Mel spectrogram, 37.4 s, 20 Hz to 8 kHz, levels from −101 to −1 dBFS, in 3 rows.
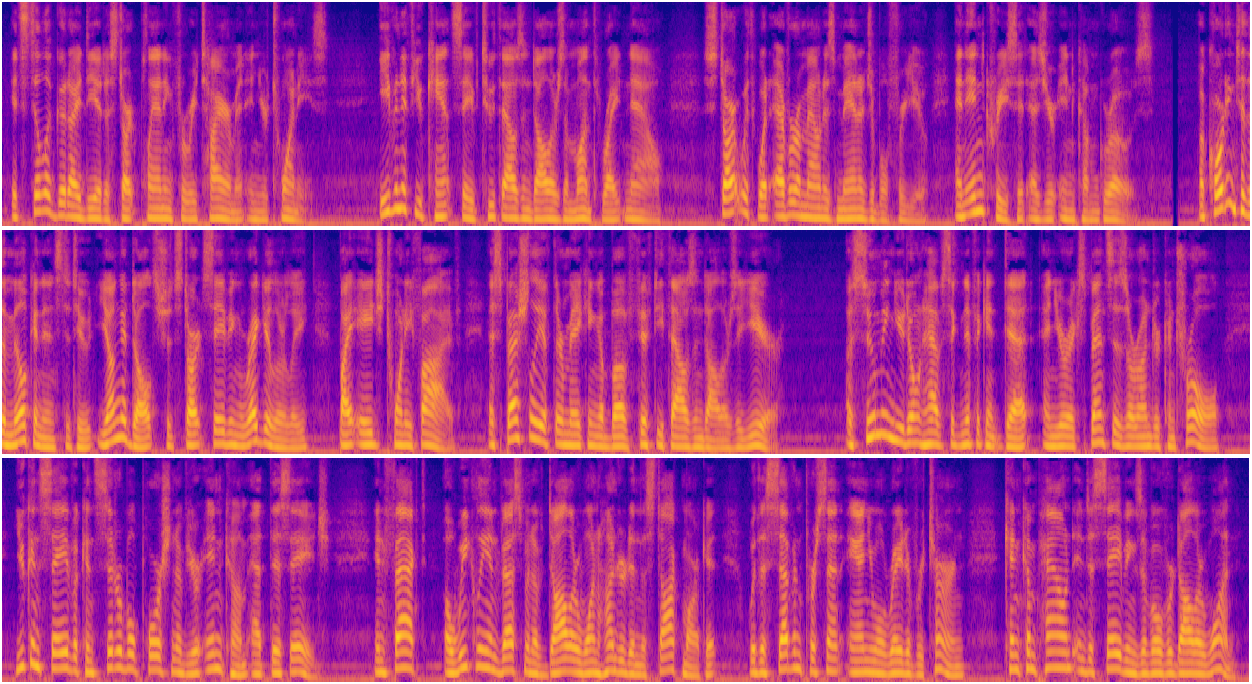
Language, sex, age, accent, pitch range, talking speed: English, male, 30-49, American, 120-170 Hz, 175 wpm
